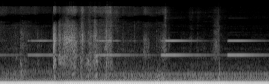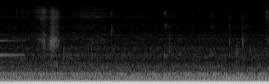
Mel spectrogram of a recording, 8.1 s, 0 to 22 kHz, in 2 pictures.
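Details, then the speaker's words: 2013 Mazda CX-5 no-start fixed by replacing blown fuse #22 (C/U IG1): starts right up and settles into steady even low hum with no misses or knocks; normal idle. "Pushing the brake. Still got the green light. And look at that. Starts right up."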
